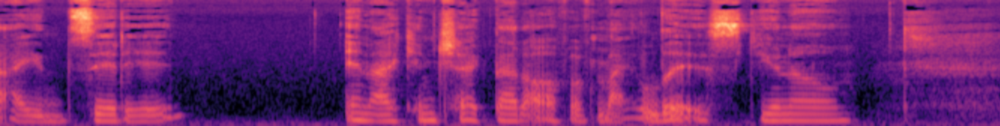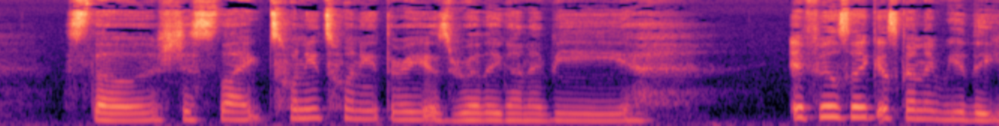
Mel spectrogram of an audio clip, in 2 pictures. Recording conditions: phone or laptop microphone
